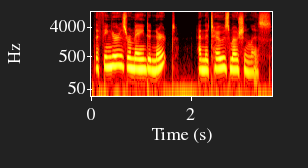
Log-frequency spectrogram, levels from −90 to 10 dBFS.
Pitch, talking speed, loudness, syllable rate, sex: 215 Hz, 130 wpm, -13 LUFS, 4.5 syllables/s, female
